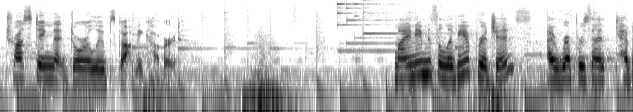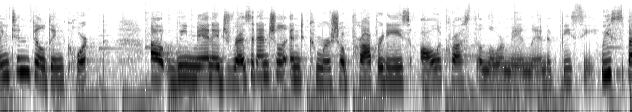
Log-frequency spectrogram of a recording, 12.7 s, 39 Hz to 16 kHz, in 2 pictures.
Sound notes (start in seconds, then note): 2.4 transition wooshes; 3.4 bell dings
